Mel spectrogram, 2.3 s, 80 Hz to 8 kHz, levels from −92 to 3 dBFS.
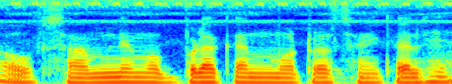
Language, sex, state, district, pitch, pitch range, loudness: Chhattisgarhi, male, Chhattisgarh, Rajnandgaon, 125 Hz, 120-130 Hz, -17 LUFS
